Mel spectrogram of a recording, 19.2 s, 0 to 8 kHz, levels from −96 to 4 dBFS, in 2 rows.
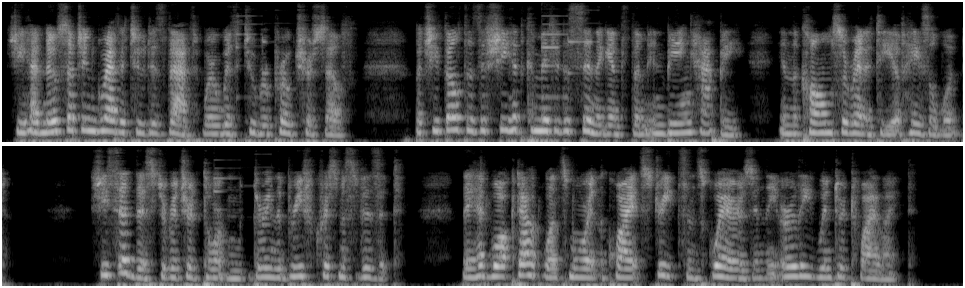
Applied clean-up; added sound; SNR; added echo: neural mask model DeepFilterNet 3.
